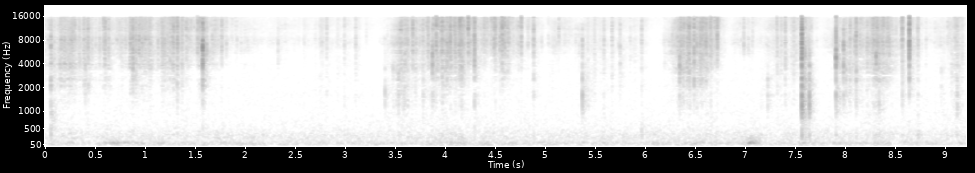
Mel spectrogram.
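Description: A green foil-laminate coffee stick sachet is squeezed, crinkled and scratched along its length by fingertips and nails. Bright, crackly bursts of crinkling come and go, with a couple of sharp snaps and quieter scratchy stretches in between.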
